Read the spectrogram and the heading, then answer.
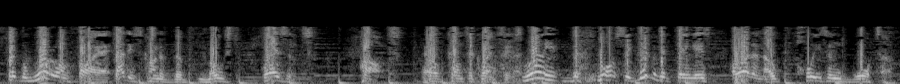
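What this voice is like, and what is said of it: British accent, John Oliver. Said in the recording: “John Oliver, you say that like it's a bad thing. And with a British accent, so it sounds even worse.”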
